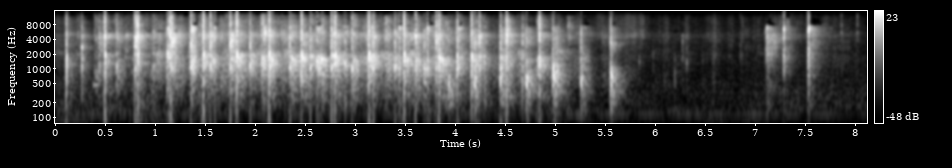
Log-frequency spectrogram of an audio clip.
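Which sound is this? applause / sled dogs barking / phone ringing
applause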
